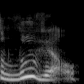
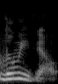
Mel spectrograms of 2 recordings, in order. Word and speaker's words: Louisville: And also, it's pronounced Louisville, not Louisville. It's Louisville. Yeah, it's Louisville. Louisville. If you're not from it, it takes a while.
